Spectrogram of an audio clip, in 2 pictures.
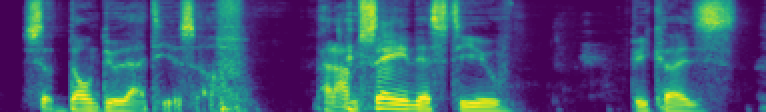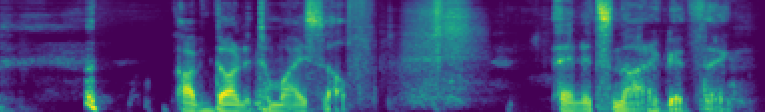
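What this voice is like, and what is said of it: New York accent. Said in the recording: “the New York accent ... kind of Rocky-ish”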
